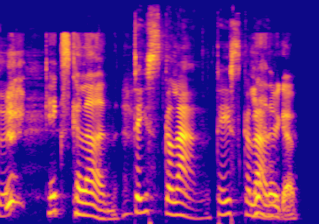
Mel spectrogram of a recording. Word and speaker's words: Teixcalan: way to pronounce it if I was really using like the Nahuatl pronunciation that it's inspired by. But I deliberately am not, because it's not real Nahuatl, and I don't want to say that it is.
